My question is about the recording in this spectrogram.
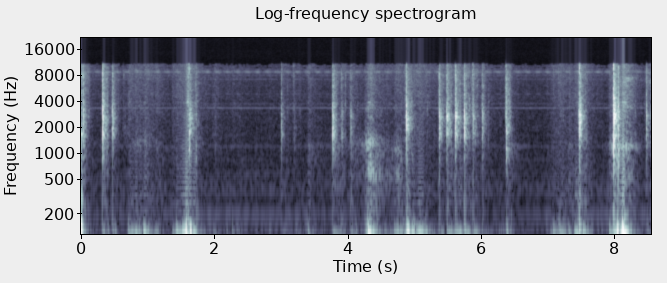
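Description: Typing on a computer keyboard: short bursts of rapid keystrokes separated by brief pauses.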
